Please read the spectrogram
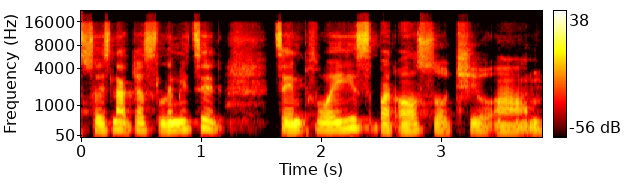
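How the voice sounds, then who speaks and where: A plain, everyday voice from a woman, fairly low in pitch, with fairly even intonation and a dry, close sound with no echo. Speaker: city HR director. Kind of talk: budget presentation to city council.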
